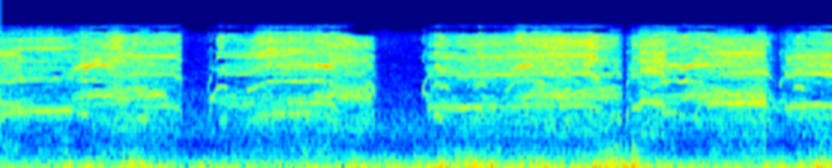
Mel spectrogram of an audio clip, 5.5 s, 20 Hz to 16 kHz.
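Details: During an afternoon feeding at a peregrine falcon nest, June 10, 2022; drawn-out grating wails about a second long follow one another with short breaks, some ending in a falling slur, low rumble underneath.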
